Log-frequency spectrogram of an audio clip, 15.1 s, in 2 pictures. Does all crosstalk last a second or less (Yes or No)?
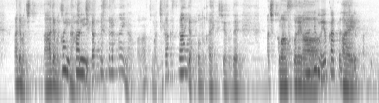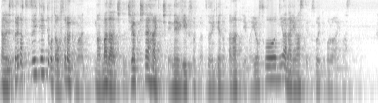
Yes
